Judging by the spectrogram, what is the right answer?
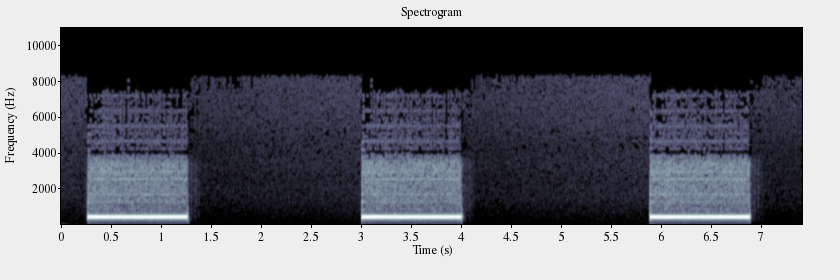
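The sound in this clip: Telephone ringback tone from an unanswered call to a number: three identical steady mid-pitched tones, each about a second long, separated by even silent gaps of roughly two seconds, loud and alone with no voices.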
